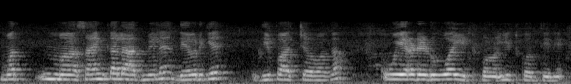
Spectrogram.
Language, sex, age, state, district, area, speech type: Kannada, female, 45-60, Karnataka, Bangalore Urban, rural, spontaneous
